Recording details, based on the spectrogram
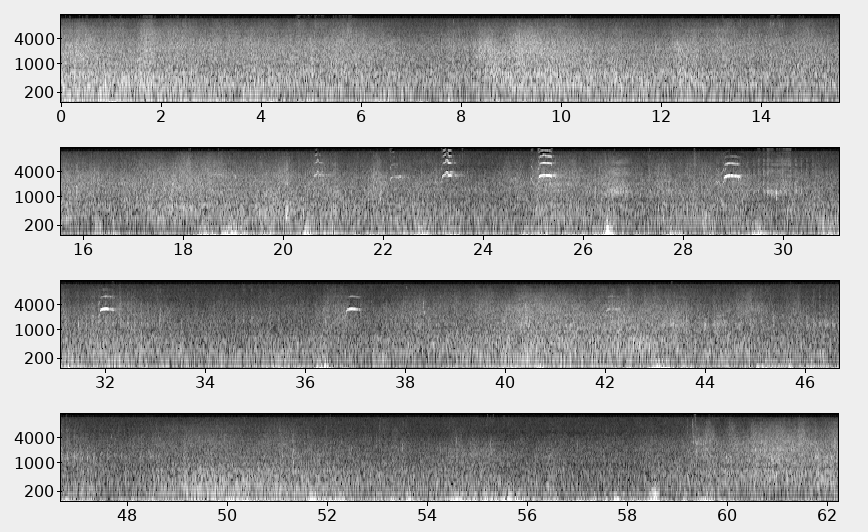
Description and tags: Orkney, Brough of Birsay A
Field recording on the Brough on a relatively windless day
